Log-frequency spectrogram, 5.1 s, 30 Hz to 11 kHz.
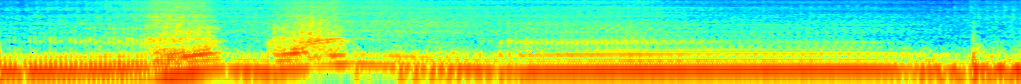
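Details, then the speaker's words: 1968 Morgan Plus 4 with Weber carburetor, cold start after sitting since yesterday, two accelerator stabs: quick blips with a hollow intake roar, then a steady, deep idle; normal cold start idle. "Okay, so we're going to do just a cold start. It hadn't been started since yesterday, so maybe you can hear the electric fuel pump ticking away."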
